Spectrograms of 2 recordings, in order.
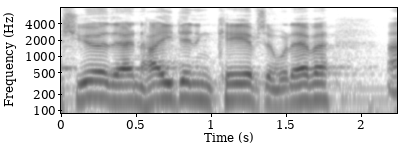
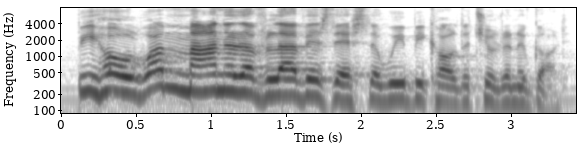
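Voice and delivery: proclaiming behold; 2 semitones higher, 9 dB louder than usual. Acted. Preacher reading John's cry to the church, loudly. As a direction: call them to stop and look. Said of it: "Stop, look, this is a big deal".

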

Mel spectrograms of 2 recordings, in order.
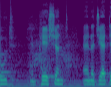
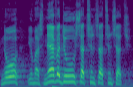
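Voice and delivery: loud, stern telling-off with a punched never; strict teacher scolding pupils, loud and firm; stern teacher warning; 2 semitones higher, 8 dB louder than usual. Retold or imitated. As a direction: lay down the law to the class.

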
